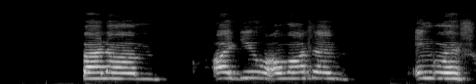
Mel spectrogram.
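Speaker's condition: Spastic cerebral palsy, spastic, with dystonia, all four limbs; dystonia increases spasms in back and legs, mostly manual wheelchair, powered when unable to push

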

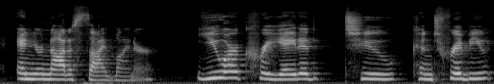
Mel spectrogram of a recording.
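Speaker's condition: No condition

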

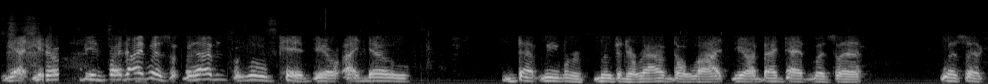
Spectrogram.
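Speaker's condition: Late-onset Pompe disease; infusion treatment

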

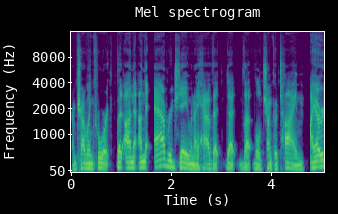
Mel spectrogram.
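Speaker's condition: Cleft lip and palate; 2-3 months recovery each

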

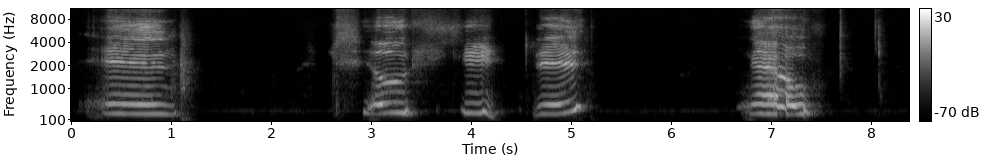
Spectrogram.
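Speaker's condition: Cerebral palsy; cerebral palsy since childhood

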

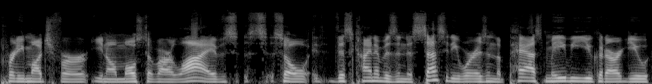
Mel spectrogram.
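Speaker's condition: No condition

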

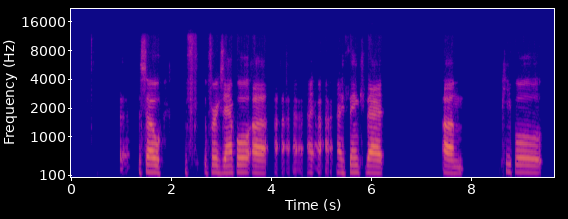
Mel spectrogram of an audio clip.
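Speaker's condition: Stuttering; man aged 23, long history of avoiding communication; discloses stutter openly, working on reducing avoidance; difficult to communicate fluently, rarely fluent even after disclosing stutter; repeated sounds, repeated words

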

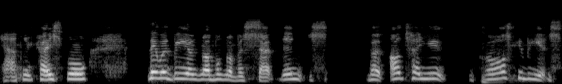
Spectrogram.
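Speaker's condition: Cleft lip and palate; congenital

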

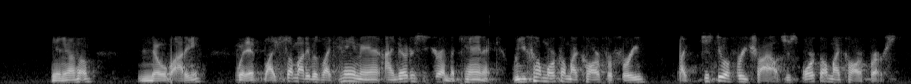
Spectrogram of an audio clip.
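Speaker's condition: Cleft palate; congenital

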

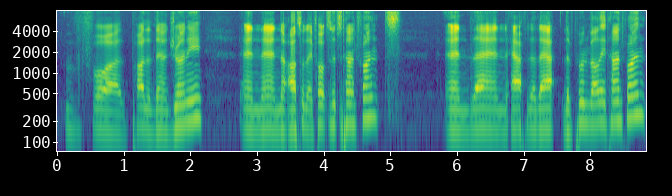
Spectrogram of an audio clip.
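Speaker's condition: Speech impediment; Google translator voice input once misrecognized speech

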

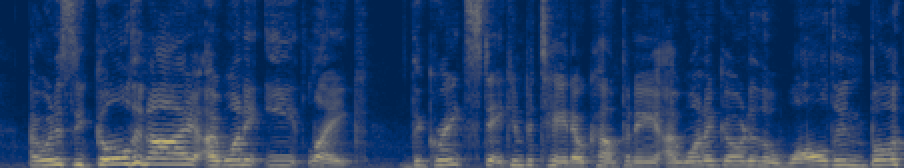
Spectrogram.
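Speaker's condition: No condition

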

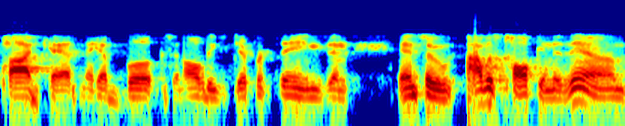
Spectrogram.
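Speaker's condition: No condition

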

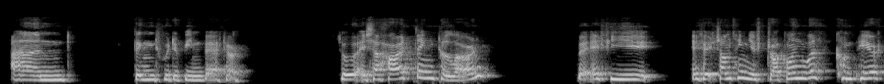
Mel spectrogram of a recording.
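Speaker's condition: Deafness; learning braille

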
